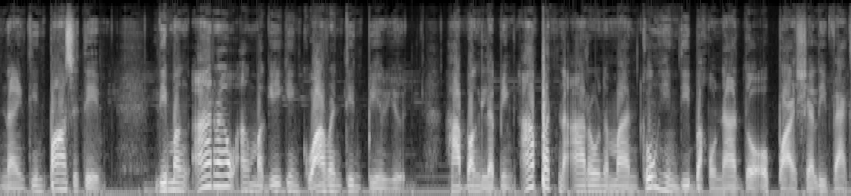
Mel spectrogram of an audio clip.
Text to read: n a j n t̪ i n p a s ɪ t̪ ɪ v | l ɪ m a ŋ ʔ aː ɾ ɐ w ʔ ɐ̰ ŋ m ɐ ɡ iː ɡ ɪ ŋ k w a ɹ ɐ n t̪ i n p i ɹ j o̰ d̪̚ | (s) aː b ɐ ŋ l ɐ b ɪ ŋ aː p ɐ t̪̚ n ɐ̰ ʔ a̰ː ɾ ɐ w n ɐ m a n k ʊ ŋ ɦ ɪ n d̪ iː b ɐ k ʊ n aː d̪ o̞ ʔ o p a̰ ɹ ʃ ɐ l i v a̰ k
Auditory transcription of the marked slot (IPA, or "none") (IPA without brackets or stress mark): h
